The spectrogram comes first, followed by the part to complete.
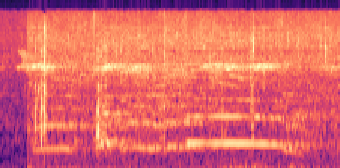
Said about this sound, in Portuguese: No meio da destruição e da lama, o silêncio da madrugada é cortado pelo galo cantando.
